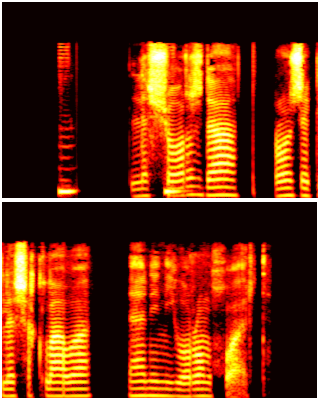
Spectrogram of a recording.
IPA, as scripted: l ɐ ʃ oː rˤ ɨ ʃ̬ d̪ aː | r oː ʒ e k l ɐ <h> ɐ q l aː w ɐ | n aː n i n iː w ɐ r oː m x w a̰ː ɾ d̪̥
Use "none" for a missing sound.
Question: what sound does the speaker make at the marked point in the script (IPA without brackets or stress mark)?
ʃ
